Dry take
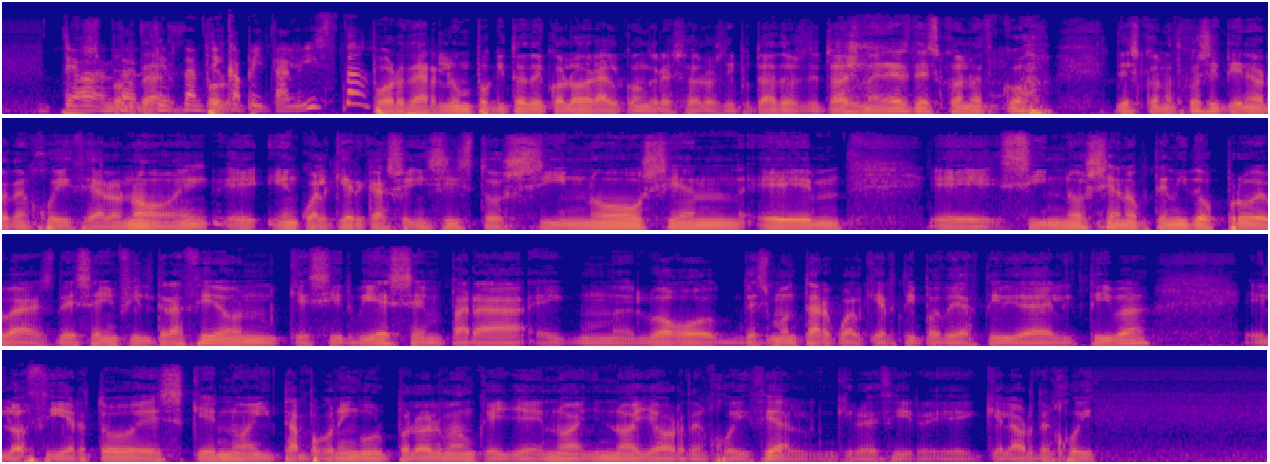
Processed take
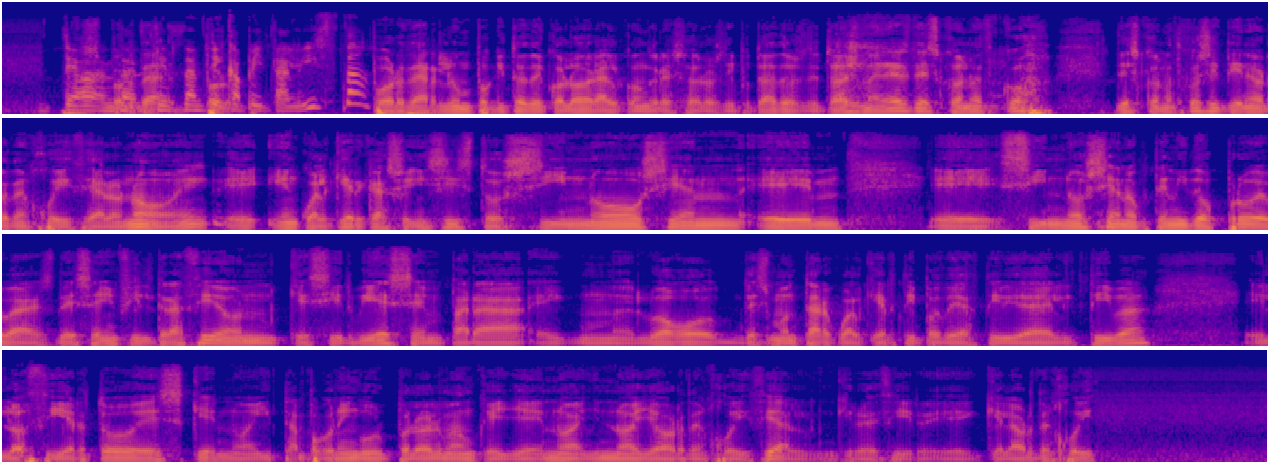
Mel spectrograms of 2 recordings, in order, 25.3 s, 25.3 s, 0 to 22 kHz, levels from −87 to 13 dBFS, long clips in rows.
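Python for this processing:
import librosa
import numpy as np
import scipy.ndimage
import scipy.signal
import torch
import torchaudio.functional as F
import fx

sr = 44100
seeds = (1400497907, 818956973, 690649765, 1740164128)

y = fx.level_steps(x, sr, step_db=11, at=(20.03, 20.53))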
